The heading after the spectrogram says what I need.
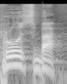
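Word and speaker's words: просьба: تمام، بعد كده بروزبا بروزبا بروزبا، يعني بتنطق سه شوية يا جماعة شوية، بس هي في الآخر والأول، يعني في الأول بتنطق سه، في آخرها بتنطق سه، بروزبا بروزبا.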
